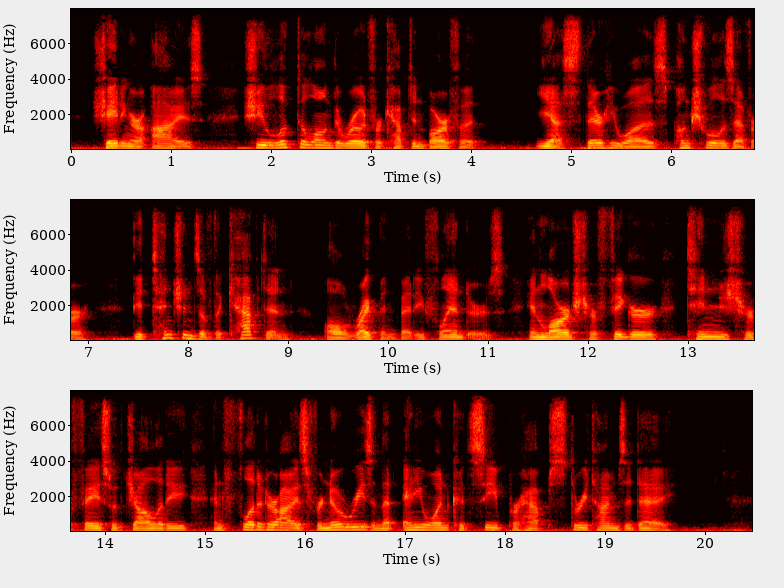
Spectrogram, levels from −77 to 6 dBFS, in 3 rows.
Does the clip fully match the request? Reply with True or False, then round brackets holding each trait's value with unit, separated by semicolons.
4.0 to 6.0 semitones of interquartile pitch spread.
False (3.1 semitones)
